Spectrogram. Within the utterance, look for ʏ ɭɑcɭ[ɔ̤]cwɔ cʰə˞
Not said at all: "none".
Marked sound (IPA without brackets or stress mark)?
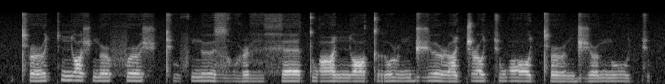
ɔ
